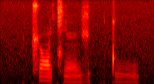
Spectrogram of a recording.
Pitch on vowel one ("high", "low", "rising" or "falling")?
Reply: high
